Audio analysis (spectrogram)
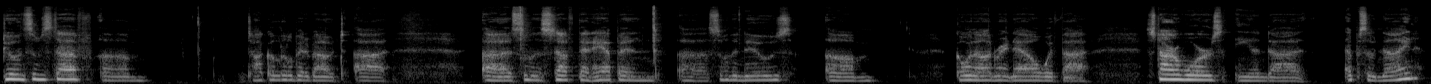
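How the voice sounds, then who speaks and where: Husky, congested woman rambling to chat. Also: mid-range voice, steady tone, slow pace, long pauses. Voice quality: very husky, often near a whisper. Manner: rambling, many fillers, greets chat viewers. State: congested, stuffed-up nose. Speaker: livestream host. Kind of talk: casual livestream chat.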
